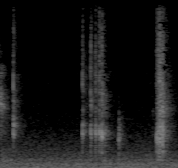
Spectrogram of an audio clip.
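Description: Ratcheting wire crimper clicking as it closes on a heat-shrink butt connector on a harness wire. There is a quick run of clicks about a second in, then a sharper single click near the end.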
